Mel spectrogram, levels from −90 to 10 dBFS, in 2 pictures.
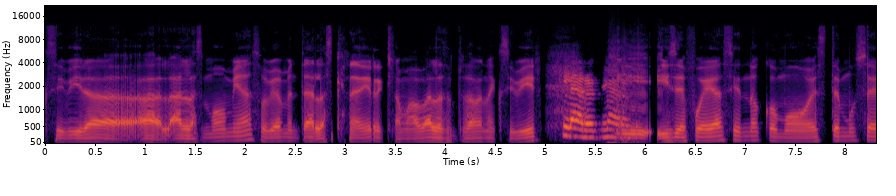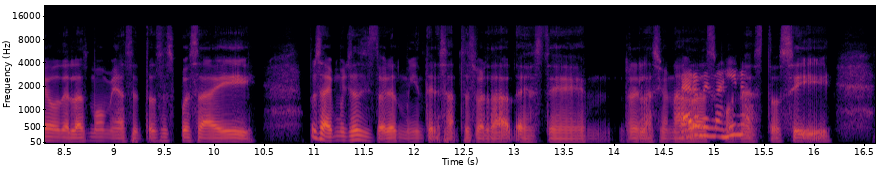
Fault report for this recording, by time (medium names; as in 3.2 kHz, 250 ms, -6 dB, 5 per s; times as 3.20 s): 5.61–6.19 s: clipped -28 dBFS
